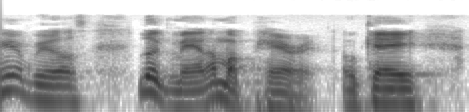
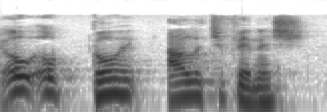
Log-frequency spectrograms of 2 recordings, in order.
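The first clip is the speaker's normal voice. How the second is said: higher-pitched, hasty deference; mock backing off; 5 semitones higher than usual. Bystander yielding to a lifter, mock deference pitched up. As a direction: imitate someone retreating apologetically.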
